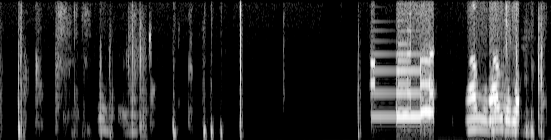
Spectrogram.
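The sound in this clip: A telephone keypad tone from pressing zero rings out for about a second after a recorded voice prompt on a phone line, followed by another brief tonal burst.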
